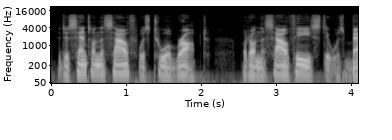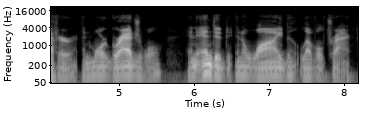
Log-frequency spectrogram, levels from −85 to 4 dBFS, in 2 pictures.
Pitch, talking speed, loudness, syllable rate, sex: 85 Hz, 185 wpm, -24 LUFS, 4.4 syllables/s, male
